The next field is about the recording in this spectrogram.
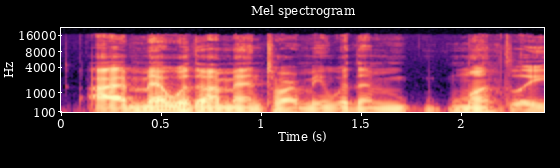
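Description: Over a very clean recording with a silent background, a man speaks at a medium pitch with fairly even intonation. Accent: Spanish. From Puerto Rico. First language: Spanish. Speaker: marketing agency professional. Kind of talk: panel discussion.

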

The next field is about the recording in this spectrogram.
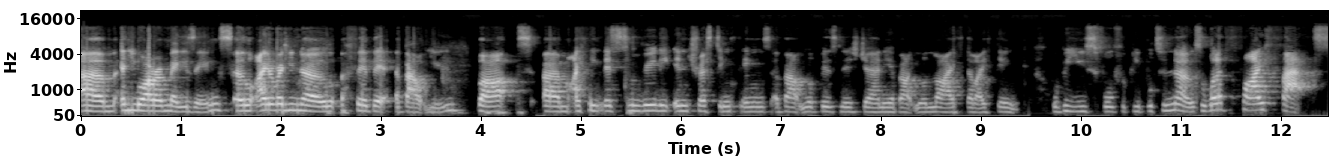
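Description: A woman with a medium pitch talks at a fairly quick pace in an enthusiastic, bright, sharp tone, with big swings in loudness. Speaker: podcast host and conference organizer. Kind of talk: interview chat.

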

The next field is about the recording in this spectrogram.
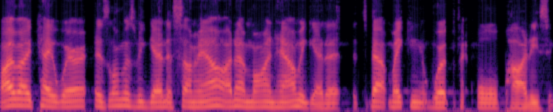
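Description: A man with an Australian accent, fairly high pitch and ordinary pitch variation, talking at a very fast pace in a dry, close sound with no echo. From Sydney, Australia. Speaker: real estate auctioneer. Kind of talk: casual interview chat. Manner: animated, talkative.

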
